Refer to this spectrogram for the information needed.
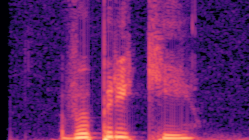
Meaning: in spite of, contrary to
- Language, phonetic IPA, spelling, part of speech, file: Russian, [vəprʲɪˈkʲi], вопреки, preposition, Ru-вопреки.ogg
